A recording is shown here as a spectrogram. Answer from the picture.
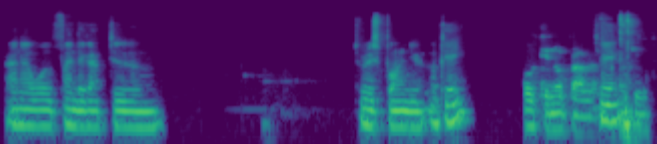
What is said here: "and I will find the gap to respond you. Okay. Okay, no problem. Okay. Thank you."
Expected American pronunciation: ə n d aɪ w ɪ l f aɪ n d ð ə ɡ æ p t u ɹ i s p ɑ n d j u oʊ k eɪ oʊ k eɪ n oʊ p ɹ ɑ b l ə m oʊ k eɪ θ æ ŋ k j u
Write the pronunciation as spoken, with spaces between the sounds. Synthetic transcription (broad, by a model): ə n aɪ w ɪ l f aɪ n d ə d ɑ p t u ɹ i s p ɑ n d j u oʊ k eɪ oʊ k eɪ n oʊ p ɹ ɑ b l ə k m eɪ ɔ k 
